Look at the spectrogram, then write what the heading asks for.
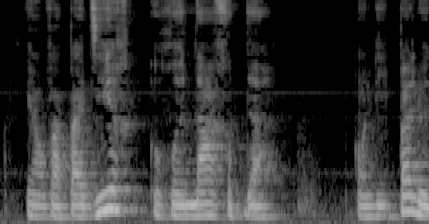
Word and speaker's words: renard: Un renard. Renard. Le renard ou un thalab? Re, R-E, re. Nar. Le D ici, na, harf D, la lettre D ne se prononce pas. C'est une lettre muette.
